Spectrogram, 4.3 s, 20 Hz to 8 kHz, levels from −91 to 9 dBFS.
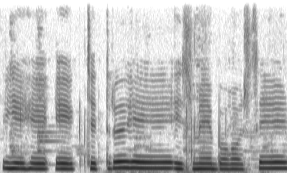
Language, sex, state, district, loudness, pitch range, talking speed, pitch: Hindi, female, Madhya Pradesh, Bhopal, -13 LUFS, 240-270 Hz, 95 wpm, 250 Hz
